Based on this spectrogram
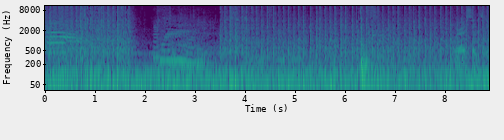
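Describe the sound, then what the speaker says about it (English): Rapid automatic gunfire fills the room in the video game Portal, a steady dense stream of shots that briefly drops out near the two-second mark and then resumes just as loud; voices talk intermittently over it. "I see you're shooting at me."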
